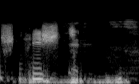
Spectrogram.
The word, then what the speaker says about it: sprichst: Difficult to pronounce. Sprichst. Sprichst. So you touch the back upper part of your mouth with the tongue in the back, and then afterwards you have the st in the front.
